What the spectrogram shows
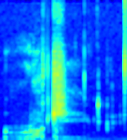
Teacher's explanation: r is pronounced as it's like you feel your your tongue vibrating when you say the word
